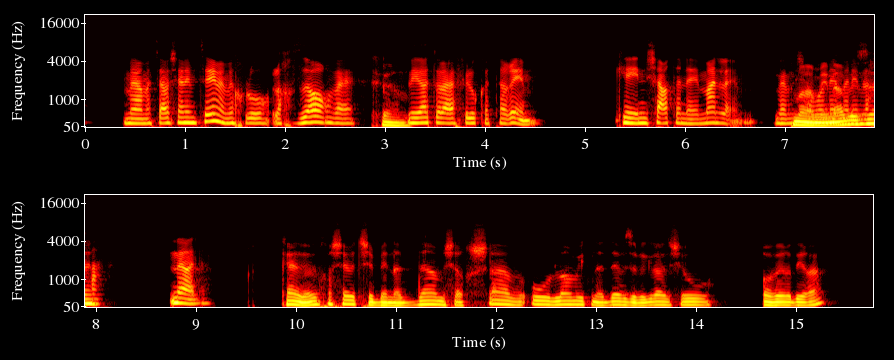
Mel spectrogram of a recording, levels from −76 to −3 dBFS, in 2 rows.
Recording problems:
muffled; slightly; fading above 2.5 kHz

